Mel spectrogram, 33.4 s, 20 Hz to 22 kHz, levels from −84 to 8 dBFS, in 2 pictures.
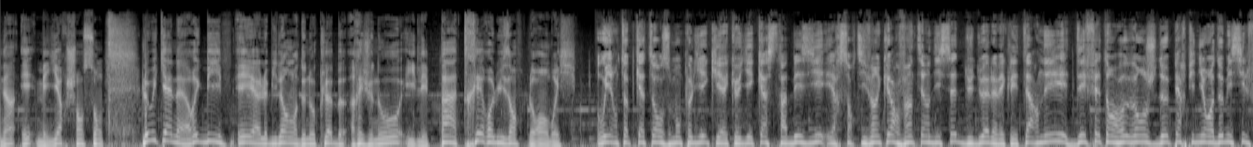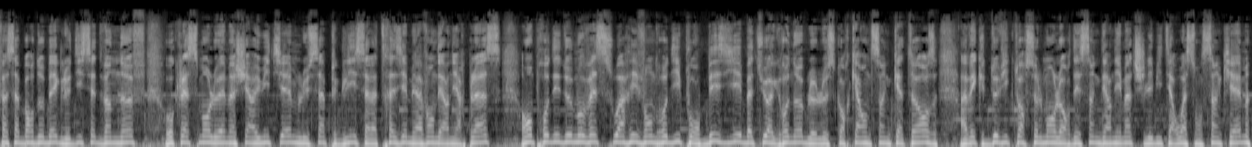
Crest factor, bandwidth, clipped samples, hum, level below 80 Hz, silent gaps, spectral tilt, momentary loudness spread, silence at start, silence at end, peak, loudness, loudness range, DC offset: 16 dB; 16 kHz; under 0.1%; none; -36 dBFS; none; -3.5 dB/octave; 4 LU; 0 s; 0 s; 0 dBFS; -17 LUFS; 2 LU; under 0.1%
